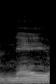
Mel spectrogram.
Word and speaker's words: Nei: I actually like the whole series and like the character Nay or I pronounce it nay nei from the second game is one of my favorite characters of all time.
